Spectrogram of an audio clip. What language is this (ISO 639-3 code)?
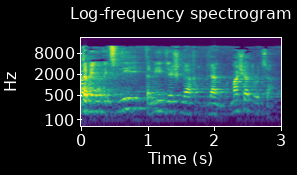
heb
